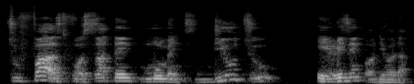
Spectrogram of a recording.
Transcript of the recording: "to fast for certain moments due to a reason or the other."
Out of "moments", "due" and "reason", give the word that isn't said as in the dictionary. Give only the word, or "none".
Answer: none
